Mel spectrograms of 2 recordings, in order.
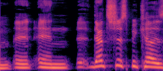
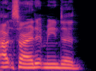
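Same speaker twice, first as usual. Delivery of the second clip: ordinary talk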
